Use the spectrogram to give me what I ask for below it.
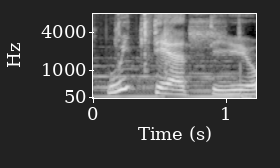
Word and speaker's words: Whittier: Apparently it's pronounced "Wittia".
